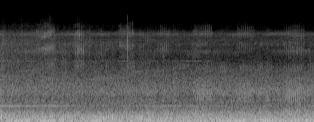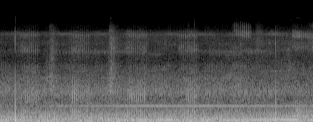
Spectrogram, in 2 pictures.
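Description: Domestic cat purring steadily while being stroked, with one sharp click about six and a half seconds in.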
